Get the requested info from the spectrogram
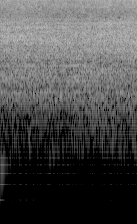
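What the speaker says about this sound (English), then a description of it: "This new dryer is very strong." A craft dryer blows air on its low setting, giving a steady, close, even hiss with no other sounds.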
